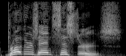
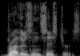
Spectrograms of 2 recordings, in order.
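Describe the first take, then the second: First: "brothers and sisters" drawn out slowly and lifted high, leaning on "brothers"; preacher lifting "brothers and sisters" up slow and high for the congregation; slow emphatic. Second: Said in the usual way. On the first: Shown as a demonstration. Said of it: "Let me just say to who you are". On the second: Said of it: "Let me just call you who you are".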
